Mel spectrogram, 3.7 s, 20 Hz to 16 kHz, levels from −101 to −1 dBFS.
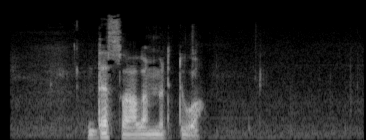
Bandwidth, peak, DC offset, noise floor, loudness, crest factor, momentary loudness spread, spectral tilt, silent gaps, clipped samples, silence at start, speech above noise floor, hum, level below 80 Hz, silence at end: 10.5 kHz; -10 dBFS; under 0.1%; -66 dBFS; -30 LUFS; 24 dB; 10 LU; -6 dB/octave; none; under 0.1%; 0.85 s; 37 dB; none; -58 dBFS; 1.65 s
